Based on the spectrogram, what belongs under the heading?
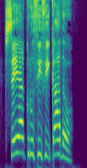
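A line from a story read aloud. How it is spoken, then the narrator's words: Crowd shouting louder. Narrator (Spanish): gritaban más fuerte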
